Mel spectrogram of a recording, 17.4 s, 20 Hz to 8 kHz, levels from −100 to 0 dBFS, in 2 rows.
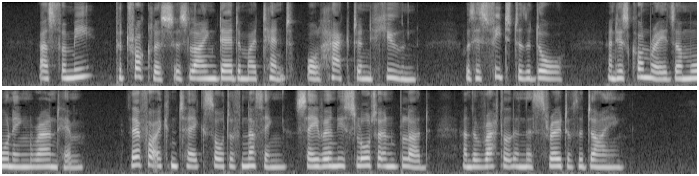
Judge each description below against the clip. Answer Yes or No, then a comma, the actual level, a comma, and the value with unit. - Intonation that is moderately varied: No, narrow, 1.7 semitones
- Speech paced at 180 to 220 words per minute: No, average, 165 wpm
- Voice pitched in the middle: No, high, 210 Hz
